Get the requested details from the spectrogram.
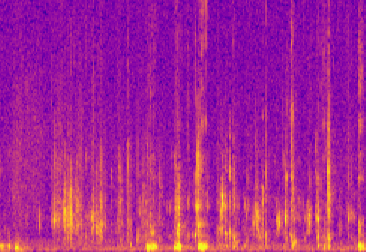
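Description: An English bulldog gives irregular snuffling grunts mixed with wet, clicky, chewing-like noises.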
